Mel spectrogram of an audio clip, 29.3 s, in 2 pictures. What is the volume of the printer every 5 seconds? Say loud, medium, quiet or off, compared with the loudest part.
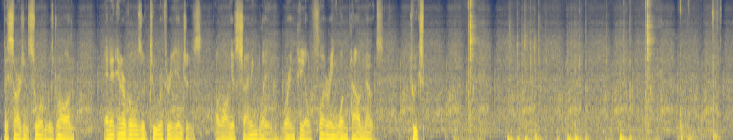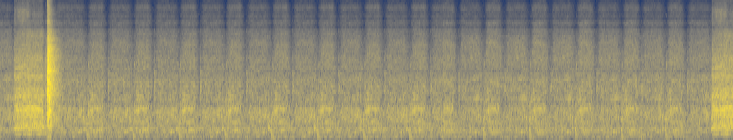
quiet, quiet, quiet, loud, quiet, medium.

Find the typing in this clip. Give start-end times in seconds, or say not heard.
9.1-14.4.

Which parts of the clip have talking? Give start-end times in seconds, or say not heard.
0.1-8.5.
